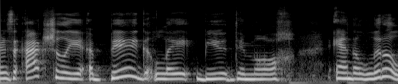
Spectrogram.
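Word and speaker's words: Butte des Morts: and a little like beautiful both in Winnebago County Wisconsin now if you've noticed the way I've been pronouncing it's because it was given by French Colonial settlers most likely in the early 1700s it does mean mound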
